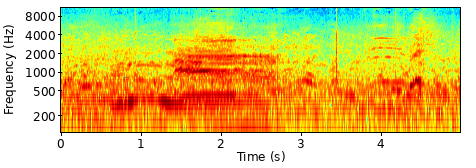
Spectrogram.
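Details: Sahiwal bull calf at a Sirajganj cattle market in Bangladesh, with a sustained harmonic moo rising then holding for about two seconds, followed by a shorter low call amid market chatter.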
